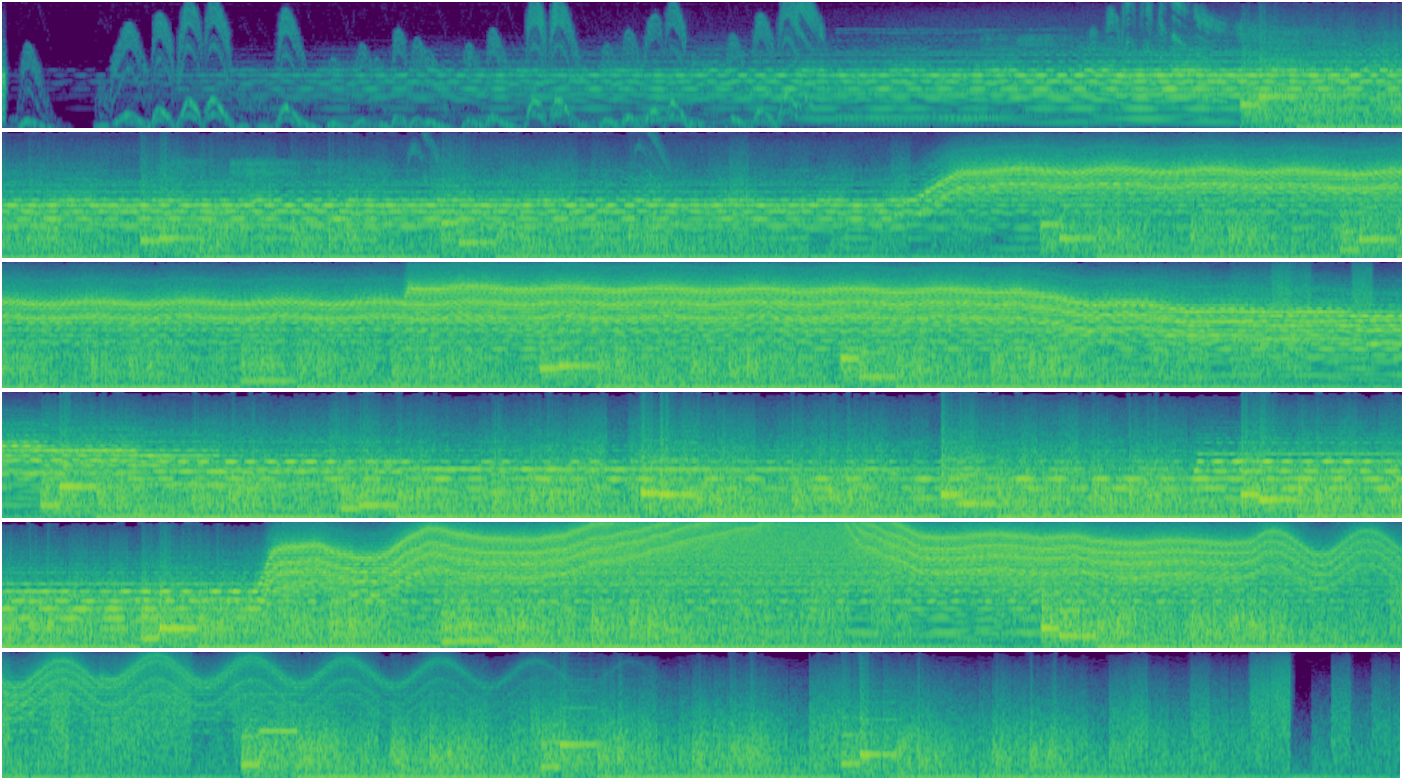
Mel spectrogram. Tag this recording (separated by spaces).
weird experimental sound-drama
